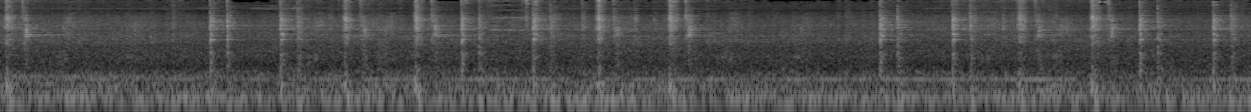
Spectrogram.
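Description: A passenger train rumbles past close by on the tracks.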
